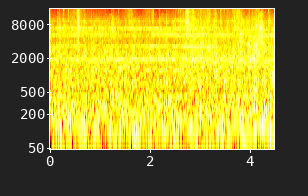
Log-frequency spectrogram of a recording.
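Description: Helicopters in Battlefield 2042 give off a steady, loud rotor and engine roar that fills the scene continuously, with faint sharper game sounds scattered on top.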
